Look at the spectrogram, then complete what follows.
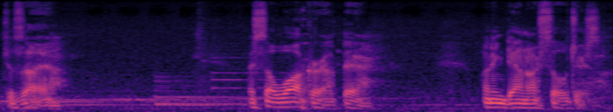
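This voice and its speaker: An actor playing a stoic, determined special forces soldier in a video game, speaking in a terse, understated way. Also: male voice, deep voice, takes it slowly. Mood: grim. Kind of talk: video game cutscene acting. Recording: music playing behind.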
